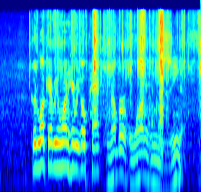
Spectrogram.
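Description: Plastic card wrappers crinkle and rustle.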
